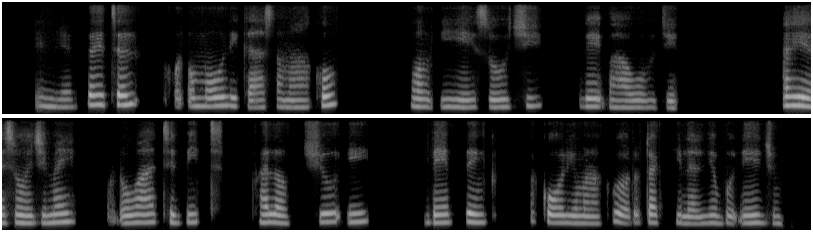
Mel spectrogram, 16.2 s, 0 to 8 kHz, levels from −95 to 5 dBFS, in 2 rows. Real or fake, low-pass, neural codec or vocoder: fake; 7.2 kHz; codec, 24 kHz, 0.5 kbps, DualCodec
